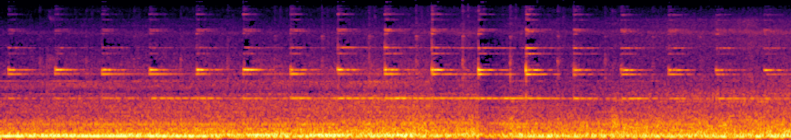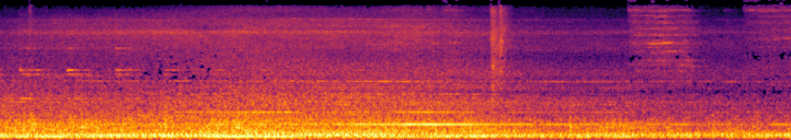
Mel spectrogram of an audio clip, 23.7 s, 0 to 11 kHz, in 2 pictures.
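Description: Amtrak GE P42DC diesel locomotive pulling a passenger train slowly past the platform, its diesel engine running with a deep rumble. Its bell rings about twice a second for the first dozen seconds or so. After that the Superliner cars roll by, with a brief steady wheel squeal a little past the middle.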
